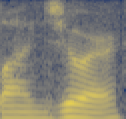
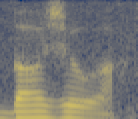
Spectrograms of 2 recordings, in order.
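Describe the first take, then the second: First: It is said with an English-style accent. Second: It is said with a native French accent. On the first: The speaker calls it wrong. "the kind of anglicized way to say it" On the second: The speaker calls it right. "the proper pronunciation would be bonjour"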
